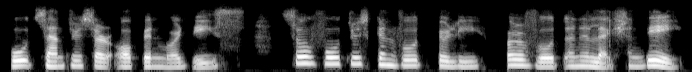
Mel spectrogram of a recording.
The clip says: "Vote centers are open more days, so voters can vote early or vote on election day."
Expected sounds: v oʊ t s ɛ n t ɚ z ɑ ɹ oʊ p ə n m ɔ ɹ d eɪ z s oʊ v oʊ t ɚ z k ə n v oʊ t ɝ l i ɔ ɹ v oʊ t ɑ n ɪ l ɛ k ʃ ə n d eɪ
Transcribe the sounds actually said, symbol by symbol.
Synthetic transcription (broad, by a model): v oʊ t s ɛ n t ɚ s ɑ ɹ oʊ p ə n m ɔ ɹ d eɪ s oʊ v oʊ t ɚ s k ə n v oʊ t ɝ l i ɔ ɹ v oʊ t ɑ n ɪ l ɛ k ʃ ə n d eɪ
